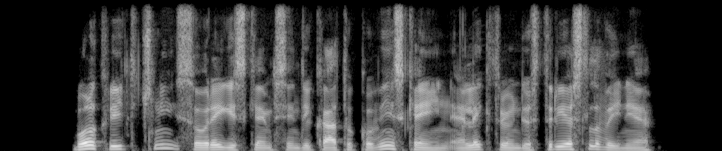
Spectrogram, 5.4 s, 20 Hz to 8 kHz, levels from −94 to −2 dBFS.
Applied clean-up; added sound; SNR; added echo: neural mask model Resemble Enhance denoiser.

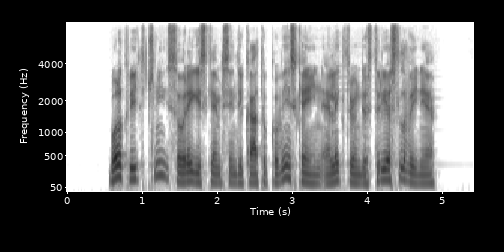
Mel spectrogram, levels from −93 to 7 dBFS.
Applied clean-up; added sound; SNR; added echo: neural mask model DeepFilterNet 3.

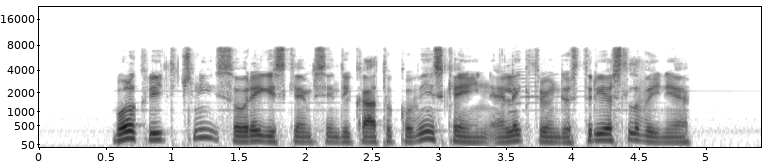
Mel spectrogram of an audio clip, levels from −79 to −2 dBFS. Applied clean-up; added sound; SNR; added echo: neural separator model SepFormer DNS4.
